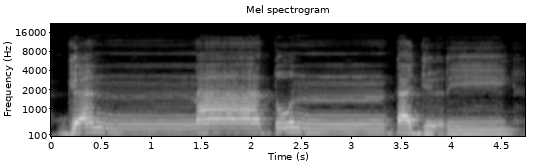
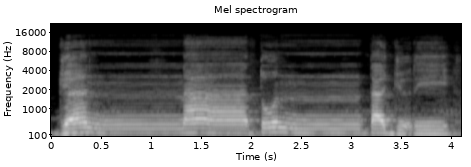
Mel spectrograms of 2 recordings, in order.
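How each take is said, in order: The two takes are said the same way.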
